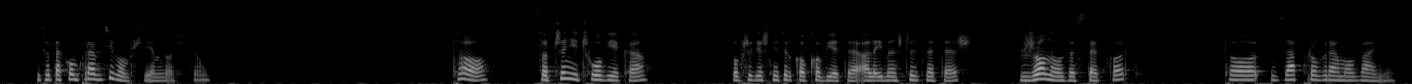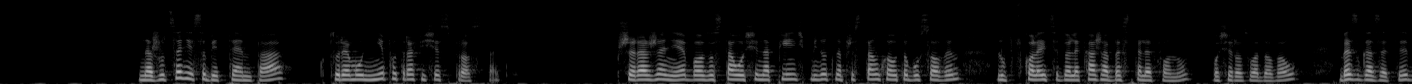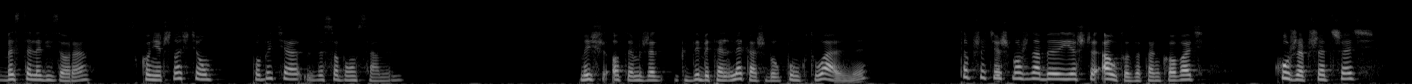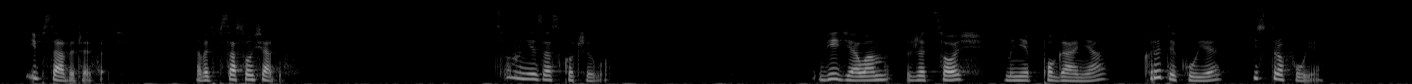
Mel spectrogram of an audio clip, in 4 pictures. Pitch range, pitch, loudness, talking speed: 190-230 Hz, 210 Hz, -34 LUFS, 100 wpm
